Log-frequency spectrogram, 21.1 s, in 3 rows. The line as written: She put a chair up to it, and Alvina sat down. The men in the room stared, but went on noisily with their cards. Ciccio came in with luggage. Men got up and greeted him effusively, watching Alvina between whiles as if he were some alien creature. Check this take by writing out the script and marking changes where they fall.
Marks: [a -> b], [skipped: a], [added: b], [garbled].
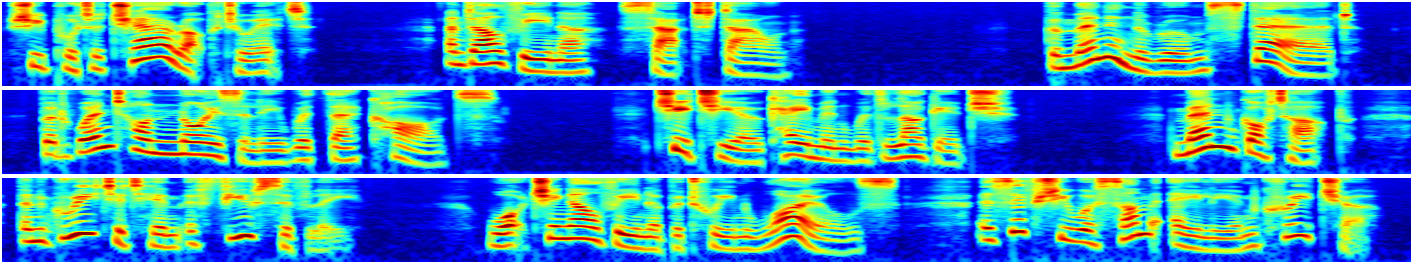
She put a chair up to it, and Alvina sat down. The men in the room stared, but went on noisily with their cards. Ciccio came in with luggage. Men got up and greeted him effusively, watching Alvina between whiles as if [he -> she] were some alien creature.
